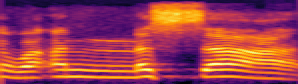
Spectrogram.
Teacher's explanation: پیچھے یا آ گئی ہے تو پھر باریک ہوگی۔ وَأَنَّ السَّاعَةَ یہاں نون مشدت ہے، غنہ کر کے پڑھیں گے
